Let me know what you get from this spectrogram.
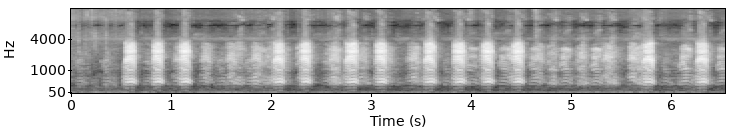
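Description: A male frog gives quick, nasal croaking notes, roughly three or four each second in an uneven run.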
